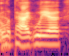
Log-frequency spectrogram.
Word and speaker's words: LaPaglia: I'm guessing it's LaPaglia. Okay, yeah, LaPaglia.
